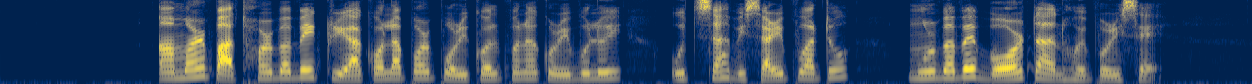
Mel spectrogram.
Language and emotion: Assamese, sad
